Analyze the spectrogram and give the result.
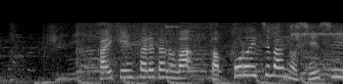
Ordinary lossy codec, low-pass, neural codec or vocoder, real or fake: none; 7.2 kHz; vocoder, 44.1 kHz, 128 mel bands every 512 samples, BigVGAN v2; fake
